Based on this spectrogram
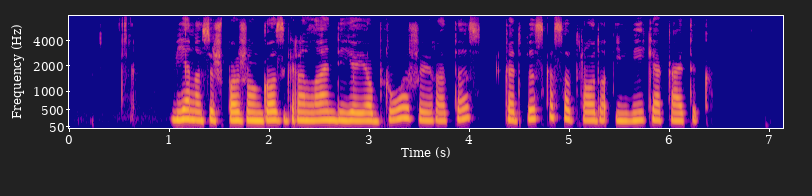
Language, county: Lithuanian, Klaipėda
